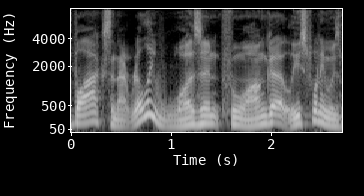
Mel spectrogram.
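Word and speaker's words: Fuaga: But let's get into the top 5 with Talise Fuanga out of Oregon State. There's a silent N in there with the pronunciation. But talk about the total opposite than J.C. Latham with Fuanga, in a guy that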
